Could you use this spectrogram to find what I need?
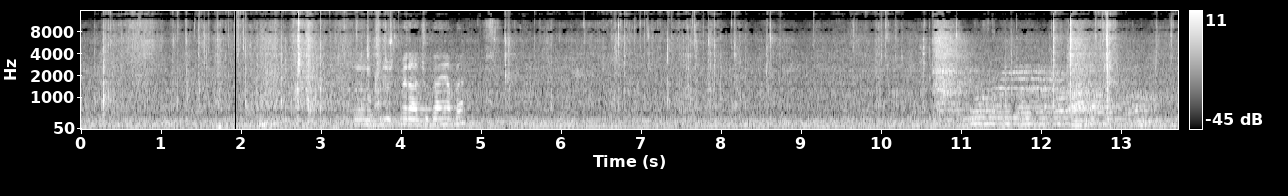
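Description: A plastic food container crinkles and rustles as it is handled.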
